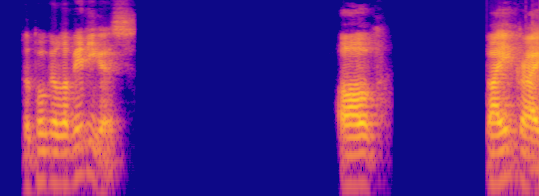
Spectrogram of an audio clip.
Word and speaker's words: Vayikra: It's a different word altogether in the original language, which in Hebrew, the book of Leviticus is actually called Vayikra.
